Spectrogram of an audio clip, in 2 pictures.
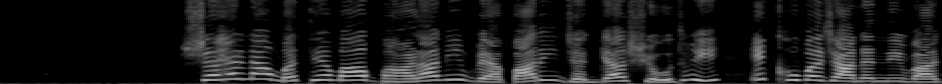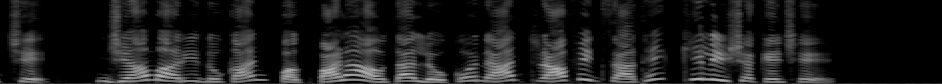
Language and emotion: Gujarati, happy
